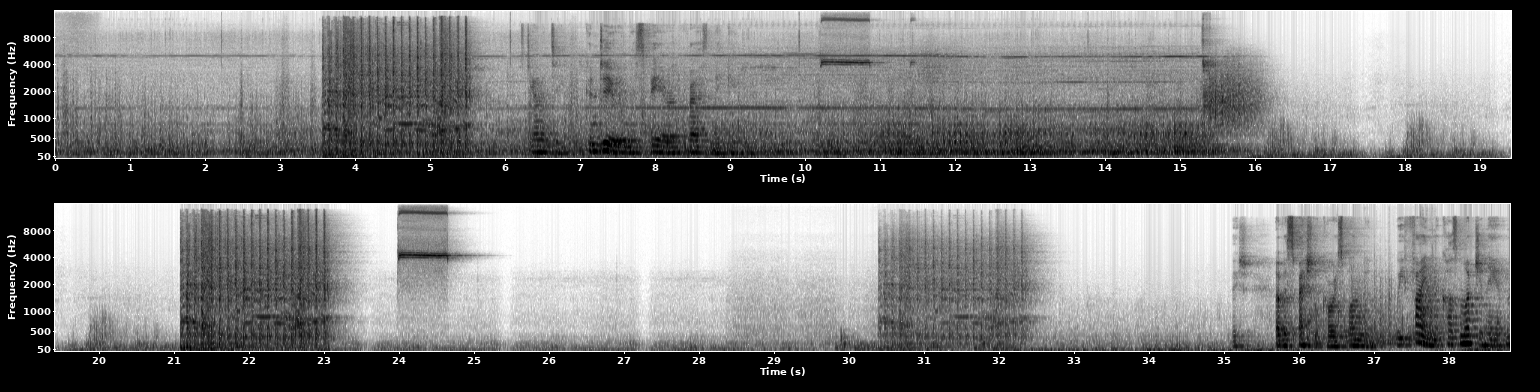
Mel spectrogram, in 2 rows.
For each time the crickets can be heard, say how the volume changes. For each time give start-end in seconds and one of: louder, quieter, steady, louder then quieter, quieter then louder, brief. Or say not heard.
not heard.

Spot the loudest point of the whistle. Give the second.
24 s.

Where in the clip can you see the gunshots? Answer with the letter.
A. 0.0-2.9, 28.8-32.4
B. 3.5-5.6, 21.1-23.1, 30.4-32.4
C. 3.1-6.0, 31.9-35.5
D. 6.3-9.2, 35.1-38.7
B.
